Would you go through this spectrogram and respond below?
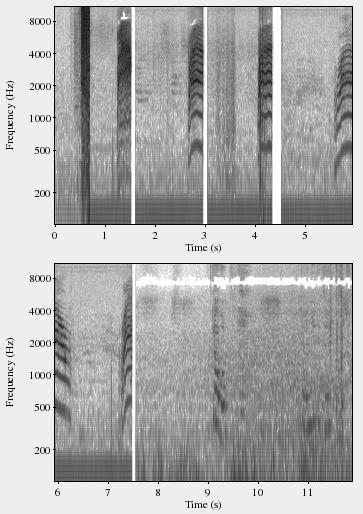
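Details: Domestic cat meowing in a funny compilation: a run of short, arched, harmonic meows, several rising then falling, separated by abrupt edits, over a steady low hum, then fainter meows amid rustling and background noise.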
